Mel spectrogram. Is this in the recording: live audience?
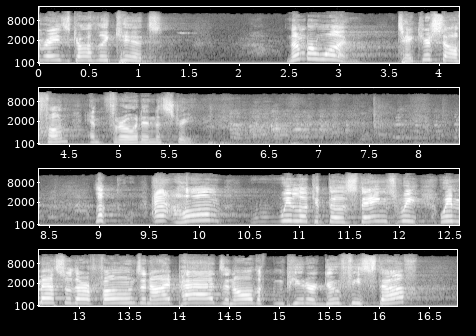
yes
